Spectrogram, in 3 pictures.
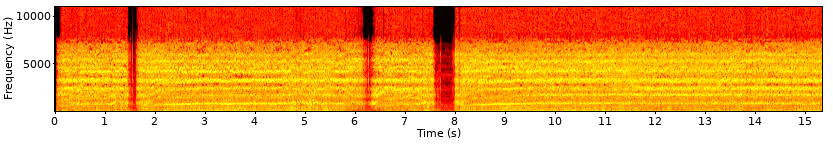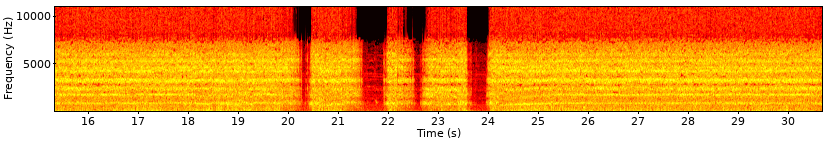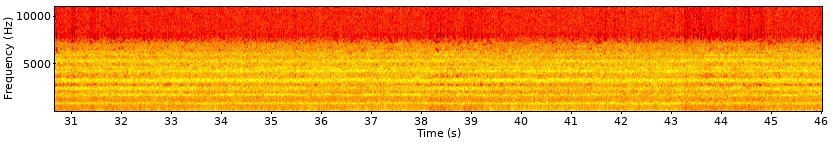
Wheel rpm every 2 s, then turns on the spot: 130, 190, 200, 110, 190, 230, 230, 230, 230, 180, 50, 80, 190, 230, 230, 230, 230, 230, 230, 220, 210, 220, 230.
none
